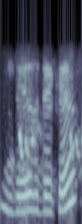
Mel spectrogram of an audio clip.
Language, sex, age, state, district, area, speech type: Bengali, female, 45-60, West Bengal, Paschim Medinipur, rural, conversation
